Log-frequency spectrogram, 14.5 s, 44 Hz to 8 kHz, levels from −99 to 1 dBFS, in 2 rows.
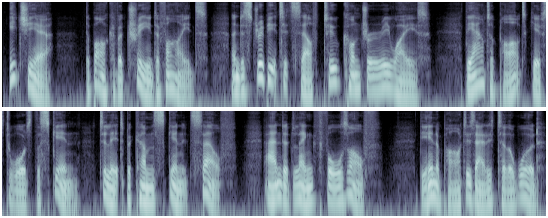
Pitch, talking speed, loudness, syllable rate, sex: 100 Hz, 160 wpm, -22 LUFS, 4.6 syllables/s, male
